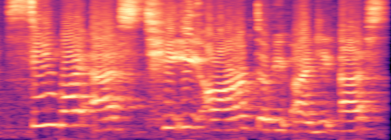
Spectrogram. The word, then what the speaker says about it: CysterWigs: it's a triple dubs c-y-s-t-e-r-w-i-g-s dot com also known as cysterwigs that's how we like to pronounce that around these parts um so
